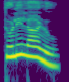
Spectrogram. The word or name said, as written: ತುಳಿಲಾಳ್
